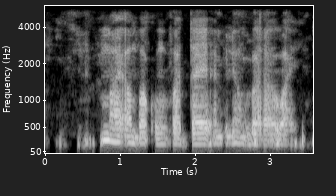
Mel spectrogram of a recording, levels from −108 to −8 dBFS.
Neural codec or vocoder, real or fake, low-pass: vocoder, 44.1 kHz, 128 mel bands, Pupu-Vocoder; fake; 5.4 kHz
